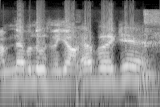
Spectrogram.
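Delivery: put-on little raspy voice. Retelling what Chuck said walking through the line: imitating Chuck's little raspy voice. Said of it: "with that little raspy voice".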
